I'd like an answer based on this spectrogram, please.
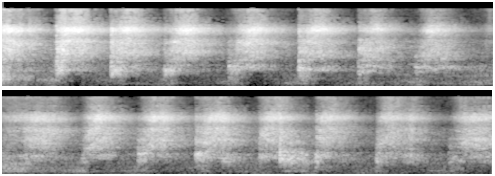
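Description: Hand rubbing wallpaper flat against a ceiling, a run of swishing strokes about two a second.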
